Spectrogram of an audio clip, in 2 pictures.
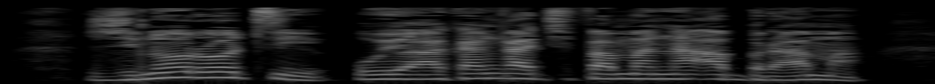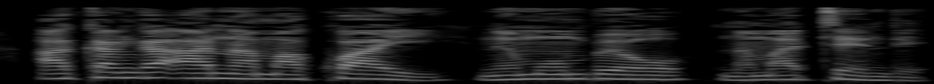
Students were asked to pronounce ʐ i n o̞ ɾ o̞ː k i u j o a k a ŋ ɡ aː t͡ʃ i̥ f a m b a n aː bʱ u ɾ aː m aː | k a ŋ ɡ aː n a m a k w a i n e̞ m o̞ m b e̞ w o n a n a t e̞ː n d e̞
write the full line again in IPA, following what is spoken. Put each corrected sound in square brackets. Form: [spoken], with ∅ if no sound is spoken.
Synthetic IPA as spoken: ʐ i n o̞ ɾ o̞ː [t] i u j o a k a ŋ ɡ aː t͡ʃ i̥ f a m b a n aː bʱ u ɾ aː m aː | k a ŋ ɡ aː n a m a k w a i n e̞ m o̞ m b e̞ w o n a [m] a t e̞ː n d e̞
